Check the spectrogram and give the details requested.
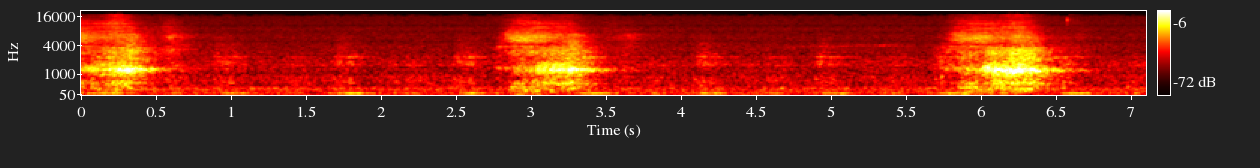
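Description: Soft, breathy snores with a hissing edge, about 20 a minute, from a sleeping adult; quiet room; snoring.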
